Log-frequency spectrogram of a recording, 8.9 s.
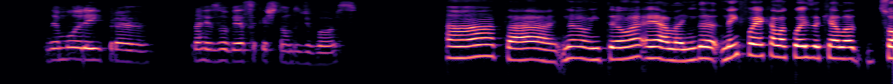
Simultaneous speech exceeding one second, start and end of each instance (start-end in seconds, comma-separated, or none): none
